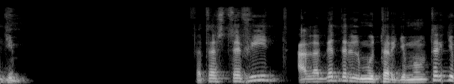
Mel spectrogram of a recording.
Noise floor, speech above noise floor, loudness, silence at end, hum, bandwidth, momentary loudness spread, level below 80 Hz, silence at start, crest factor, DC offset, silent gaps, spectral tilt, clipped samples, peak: under -90 dBFS; over 69 dB; -22 LUFS; 0 s; none; 16 kHz; 10 LU; -58 dBFS; 0 s; 20 dB; under 0.1%; 0.38-1.26 s, 1.33-1.88 s; -5.5 dB/octave; under 0.1%; -2 dBFS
